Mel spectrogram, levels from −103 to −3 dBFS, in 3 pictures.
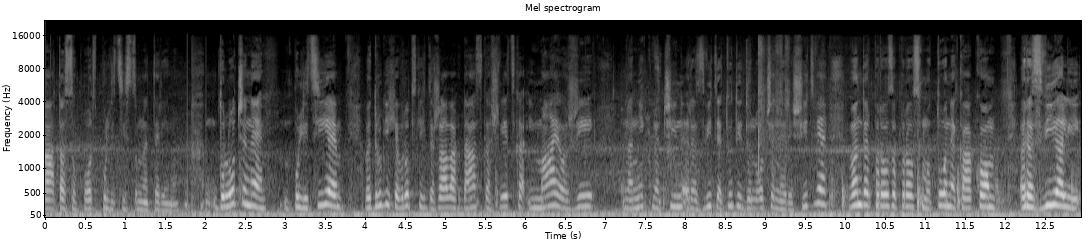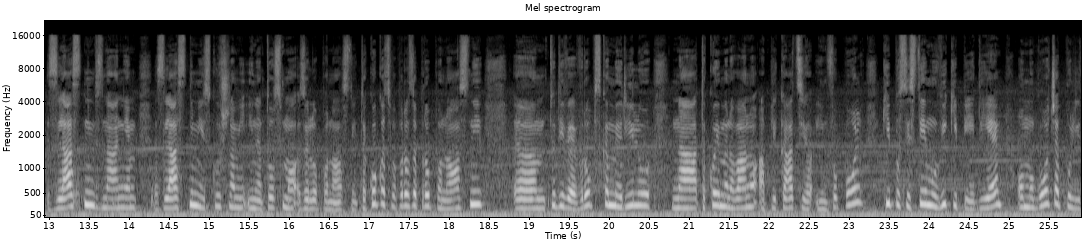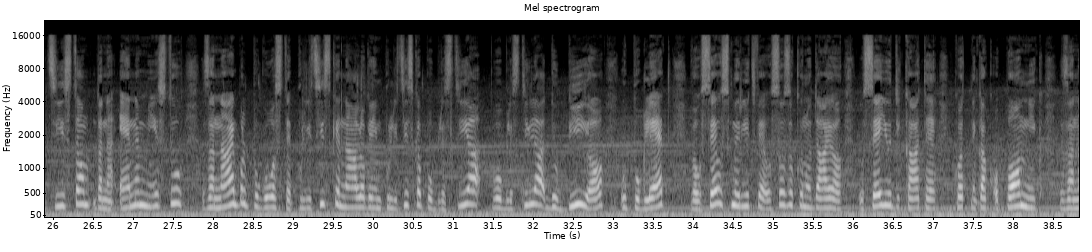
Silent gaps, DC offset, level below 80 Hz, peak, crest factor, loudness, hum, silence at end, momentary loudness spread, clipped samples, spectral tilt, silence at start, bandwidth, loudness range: none; under 0.1%; -40 dBFS; -12 dBFS; 18 dB; -31 LUFS; none; 0 s; 10 LU; under 0.1%; -6 dB/octave; 0 s; 16 kHz; 6 LU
